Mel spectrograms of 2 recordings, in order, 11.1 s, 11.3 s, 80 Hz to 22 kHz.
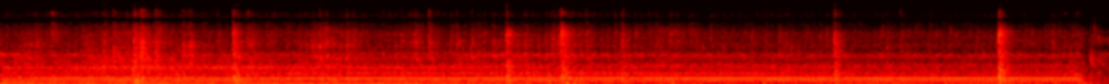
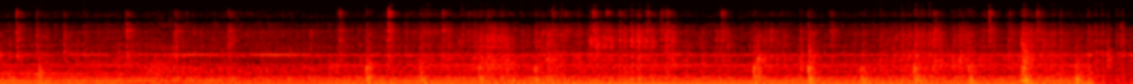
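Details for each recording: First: So yeah, you can kind of hear the popping noises that it makes, but it is pretty quiet though. At least the motor is. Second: LiftMaster 8587WL chain-drive opener running on a rail on its large sprocket, with the chain set slightly tighter than usual: a steady, quiet motor hum with faint, uneven popping from the chain. Cause not identified.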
